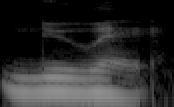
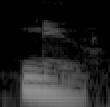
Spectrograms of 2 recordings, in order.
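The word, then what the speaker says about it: Nue: believed to be a harbinger and it's actually pronounced new a new way not new n-u-e new a fear of misfortune from natural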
